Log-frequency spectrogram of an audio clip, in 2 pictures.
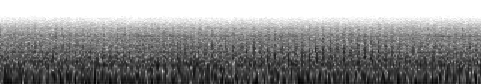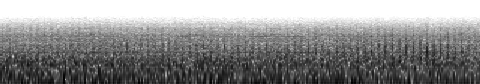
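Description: Steady helicopter rotor and engine drone, loud and continuous throughout, as if heard from inside the cabin, with no pauses or talk.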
